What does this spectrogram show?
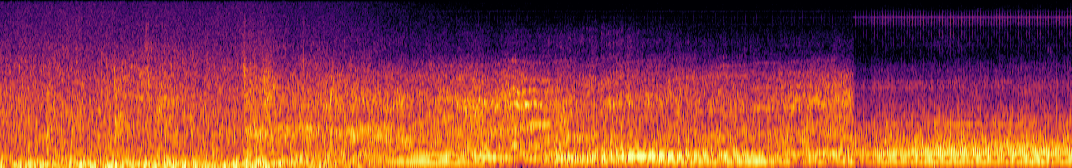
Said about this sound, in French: Il l'amène à une voiture qui vient de s'acheter. Il la fait entrer et entre lui-même, puis met la voiture en route.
